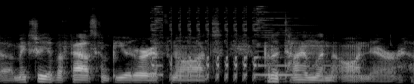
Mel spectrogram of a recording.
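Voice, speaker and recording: Music playing behind a man's fairly low-pitched voice. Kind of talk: screen-recorded software tutorial. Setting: low-quality microphone. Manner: hesitant, many filler words.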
